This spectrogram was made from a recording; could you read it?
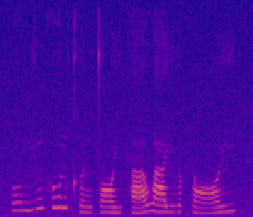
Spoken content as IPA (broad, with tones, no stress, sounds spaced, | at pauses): uː˧ m j ɪ˥ ŋ h uː˥ n kʰ ɵ˨ n t̪ ɔː˨ j h aː˨˥ w aː˧ j l ʊ˧ k̚ l ɔː˨˥ j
